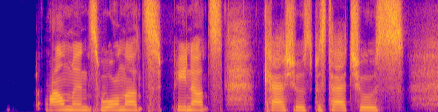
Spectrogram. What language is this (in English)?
Yiddish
